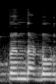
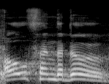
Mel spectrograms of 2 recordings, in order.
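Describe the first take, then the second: First: Open begins without a clear O sound. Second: Open begins with a clear O sound. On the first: The speaker calls it wrong. "অনেক সময় আমরা বলি" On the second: The speaker calls it right. "আসলে ও দিয়ে শুরু হয়েছে"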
